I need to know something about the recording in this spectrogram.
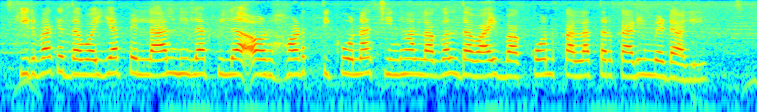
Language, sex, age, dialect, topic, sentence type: Bhojpuri, female, 18-24, Northern, agriculture, question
